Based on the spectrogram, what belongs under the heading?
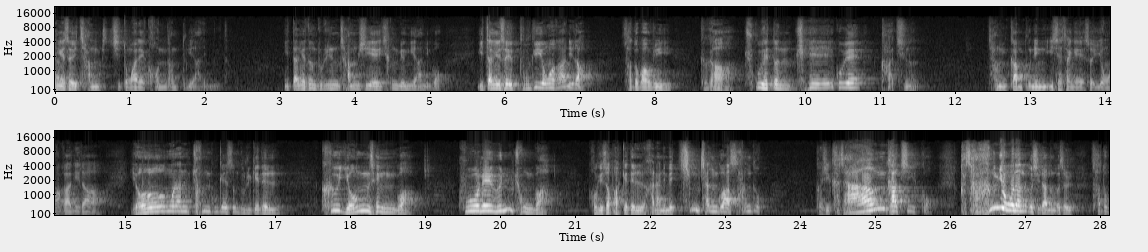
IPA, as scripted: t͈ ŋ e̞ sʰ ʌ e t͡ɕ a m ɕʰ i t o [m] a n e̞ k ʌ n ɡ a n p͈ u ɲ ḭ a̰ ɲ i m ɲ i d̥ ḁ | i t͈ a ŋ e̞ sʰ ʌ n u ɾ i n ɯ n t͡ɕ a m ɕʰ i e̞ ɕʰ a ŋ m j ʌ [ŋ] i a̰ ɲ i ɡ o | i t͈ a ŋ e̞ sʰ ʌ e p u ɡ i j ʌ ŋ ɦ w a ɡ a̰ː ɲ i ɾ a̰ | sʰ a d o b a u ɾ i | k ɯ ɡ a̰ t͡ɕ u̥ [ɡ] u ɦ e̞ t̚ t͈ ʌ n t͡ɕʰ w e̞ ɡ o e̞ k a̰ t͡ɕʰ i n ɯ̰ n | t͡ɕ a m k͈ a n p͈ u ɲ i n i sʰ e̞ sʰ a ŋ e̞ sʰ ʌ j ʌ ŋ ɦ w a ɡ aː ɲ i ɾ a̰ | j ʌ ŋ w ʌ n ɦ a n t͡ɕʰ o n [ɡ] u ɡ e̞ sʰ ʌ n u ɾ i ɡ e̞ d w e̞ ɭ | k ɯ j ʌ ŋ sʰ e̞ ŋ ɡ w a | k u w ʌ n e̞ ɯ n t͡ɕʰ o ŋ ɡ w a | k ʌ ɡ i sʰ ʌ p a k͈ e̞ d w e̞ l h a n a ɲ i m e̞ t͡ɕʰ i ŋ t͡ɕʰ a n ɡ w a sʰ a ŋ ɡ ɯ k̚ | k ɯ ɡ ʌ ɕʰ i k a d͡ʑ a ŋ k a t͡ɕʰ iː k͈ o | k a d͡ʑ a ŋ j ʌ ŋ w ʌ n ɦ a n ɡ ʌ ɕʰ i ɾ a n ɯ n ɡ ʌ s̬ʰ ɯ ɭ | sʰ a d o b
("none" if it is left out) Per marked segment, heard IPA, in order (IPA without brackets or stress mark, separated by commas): ŋ, ŋ, ɡ, ɡ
